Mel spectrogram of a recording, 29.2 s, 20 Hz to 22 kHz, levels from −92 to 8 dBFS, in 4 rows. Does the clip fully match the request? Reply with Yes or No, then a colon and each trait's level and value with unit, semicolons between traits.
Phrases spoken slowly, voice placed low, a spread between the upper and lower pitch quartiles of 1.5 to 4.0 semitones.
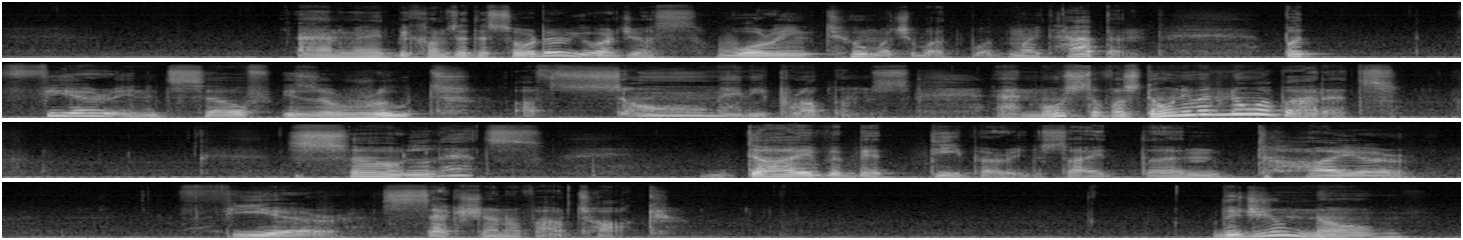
Yes: slow, 110 wpm; low, 100 Hz; narrow, 2.5 semitones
